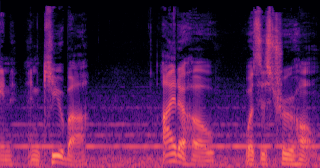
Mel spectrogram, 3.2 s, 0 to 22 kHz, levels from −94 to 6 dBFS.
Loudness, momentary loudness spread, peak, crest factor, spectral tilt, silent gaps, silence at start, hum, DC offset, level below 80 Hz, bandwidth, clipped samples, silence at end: -26 LUFS; 13 LU; -8 dBFS; 18 dB; -4.5 dB/octave; none; 0 s; none; under 0.1%; -46 dBFS; 19 kHz; under 0.1%; 0 s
